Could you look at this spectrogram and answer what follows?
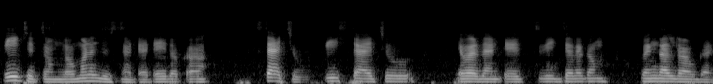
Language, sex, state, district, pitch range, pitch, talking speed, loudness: Telugu, male, Telangana, Karimnagar, 120-135 Hz, 130 Hz, 135 wpm, -28 LUFS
